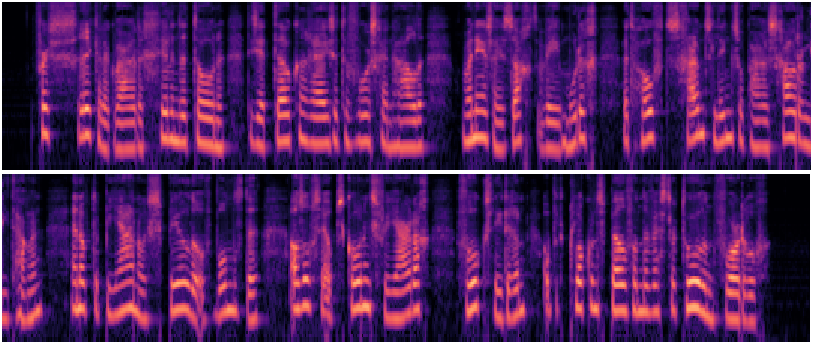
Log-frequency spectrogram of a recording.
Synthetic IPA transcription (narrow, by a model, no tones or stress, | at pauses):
v̥əɹsrɪkələkʋaːrəndəχɪləndətownənd̥izɛjtɛlˠkənrɛjzətəvʊːɹsχɛjnɦaːlˠdəʋɑnɪːɹzɛjzɑχtʋejmudəχ | ɦətɦowftsχœɥntlɪŋsɔpɦaːrəsχɑwdəɹlitɦɑŋən | ɛnɔb̚dəpiaːnowspɪːlˠdəɔvbɔnzdəʔɑlˠsɔfsɛjɔpskownɪŋsfəɹjaːɹdɑχv̥ɔlˠkslidərənʔɔ̰pətklɔkənspɛlˠvɑndəʋɛstəɹtʊːrənv̥ʊːɹdruχ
